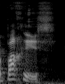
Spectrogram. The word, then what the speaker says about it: Paques: kalau buat saya juga baru tahu Pakis dibacanya pake Pak wes dibacanya Pakis Jangan sampai salah ya teman-teman Dan ini ternyata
